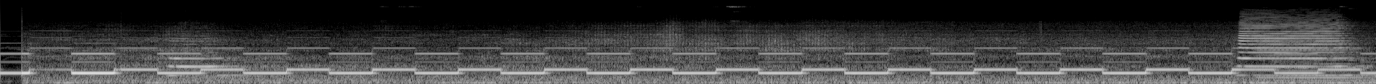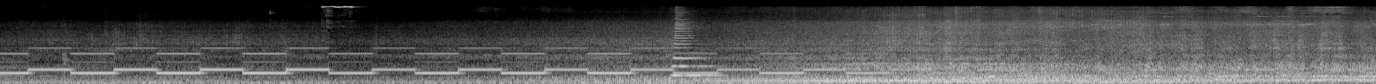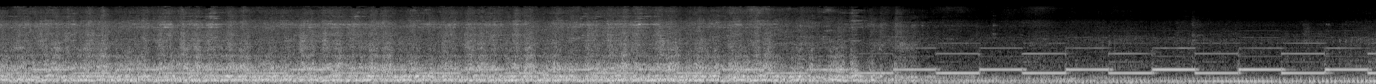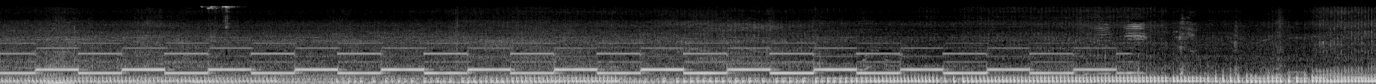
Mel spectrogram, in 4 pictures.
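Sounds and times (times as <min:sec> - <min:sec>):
level crossing two-tone alarm: 0:00.0 - 0:24.5, 0:26.1 - 0:52.7
locomotive horn: 0:00.0 - 0:25.4
train passing: 0:00.2 - 0:55.0.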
